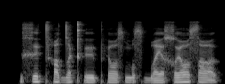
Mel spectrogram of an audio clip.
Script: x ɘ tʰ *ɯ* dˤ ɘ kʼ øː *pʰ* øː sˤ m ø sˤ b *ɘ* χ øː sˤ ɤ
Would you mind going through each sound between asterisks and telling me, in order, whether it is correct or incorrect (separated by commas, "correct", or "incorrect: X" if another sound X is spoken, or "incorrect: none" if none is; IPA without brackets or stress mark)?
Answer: incorrect: ɤ, correct, incorrect: e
